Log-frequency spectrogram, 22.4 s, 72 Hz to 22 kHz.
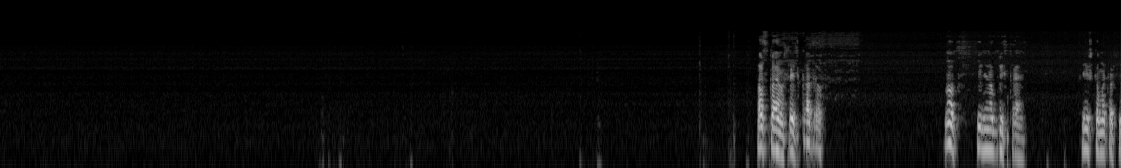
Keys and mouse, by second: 6.8-8.0 middle drag, 11.6-14.8 drag, 15.6 space, 19.8 space, 21.2-22.4 drag.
